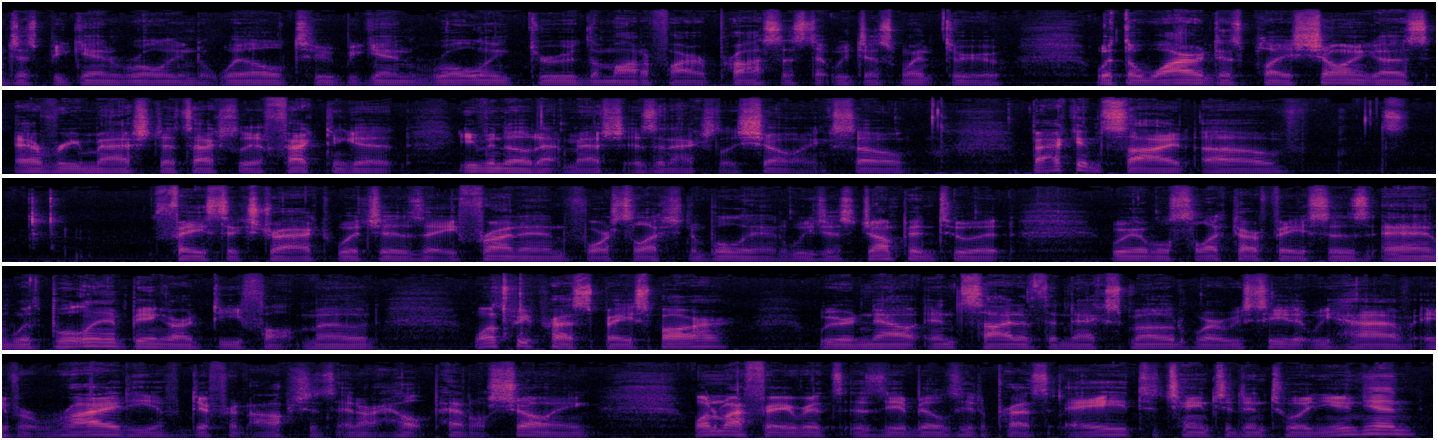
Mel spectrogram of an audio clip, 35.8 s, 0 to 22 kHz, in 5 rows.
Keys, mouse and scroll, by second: 9.8 click, 10.6 middle click, 11.3 click, 11.6-16.7 middle drag, 18.0 click, 24.0 space, 27.5-30.6 middle drag, 33.9-35.8 middle drag.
